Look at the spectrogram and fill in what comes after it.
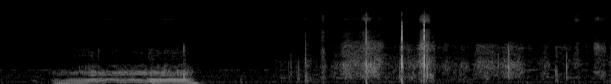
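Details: A husband who is a habitual snorer, asleep: one rumbling snore on the in-breath, then a breath out broken by smacking, clicking mouth and lip sounds.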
